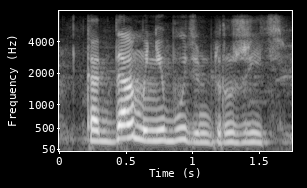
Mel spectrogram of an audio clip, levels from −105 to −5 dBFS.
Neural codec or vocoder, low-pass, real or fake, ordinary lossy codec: none; 7.2 kHz; real; none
